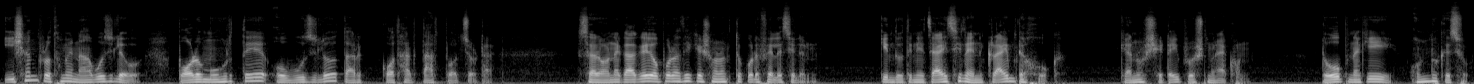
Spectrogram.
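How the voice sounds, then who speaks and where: A man's voice: on the low side, normal speed, a little mellow, no echo. A man narrating a scripted detective thriller in a literary, dramatic storytelling manner.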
